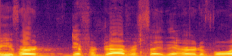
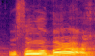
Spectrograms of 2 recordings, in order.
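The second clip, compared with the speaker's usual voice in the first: higher, mock deadpan reply; wry retort; 8 semitones higher than usual. Driver answering the strange radio voice, wry and higher. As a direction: answer the radio voice with a dry joke. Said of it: "And I went".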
